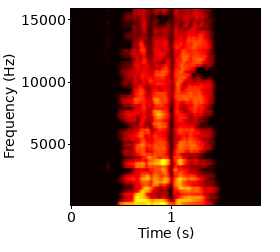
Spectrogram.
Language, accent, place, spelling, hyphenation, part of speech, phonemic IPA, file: German, Germany, Berlin, molliger, mol‧li‧ger, adjective, /ˈmɔlɪɡɐ/, De-molliger.ogg
- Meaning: 1. comparative degree of mollig 2. inflection of mollig: strong/mixed nominative masculine singular 3. inflection of mollig: strong genitive/dative feminine singular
